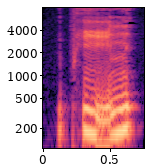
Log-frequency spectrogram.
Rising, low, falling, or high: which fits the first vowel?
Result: low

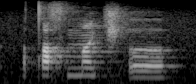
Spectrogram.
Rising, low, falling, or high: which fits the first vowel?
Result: high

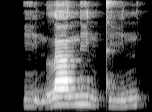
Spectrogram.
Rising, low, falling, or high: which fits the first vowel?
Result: low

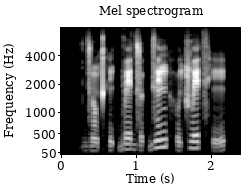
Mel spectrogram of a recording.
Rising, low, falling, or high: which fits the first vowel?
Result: low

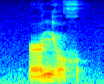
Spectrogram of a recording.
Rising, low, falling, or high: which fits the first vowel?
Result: rising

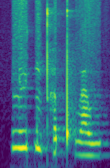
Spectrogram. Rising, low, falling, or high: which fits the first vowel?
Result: high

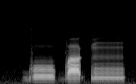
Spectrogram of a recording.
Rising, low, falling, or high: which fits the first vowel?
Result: high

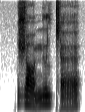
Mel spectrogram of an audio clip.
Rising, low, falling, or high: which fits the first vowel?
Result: falling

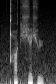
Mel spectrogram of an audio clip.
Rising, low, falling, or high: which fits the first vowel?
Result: rising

